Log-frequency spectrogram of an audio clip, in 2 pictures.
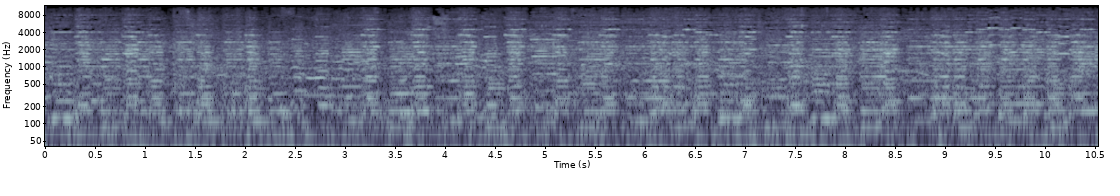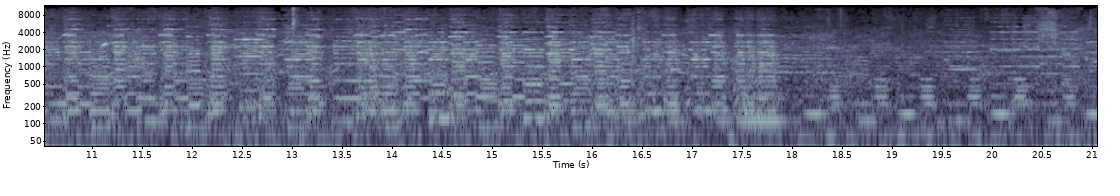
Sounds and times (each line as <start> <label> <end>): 0.0 carousel 21.0
0.0 music 21.0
